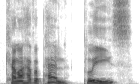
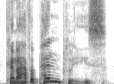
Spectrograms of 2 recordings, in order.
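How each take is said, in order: First: Please is heavily stressed, sounding annoyed. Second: Please is lightly stressed, sounding polite. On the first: The listener seems to have done something wrong. The speaker calls it wrong. "the word please was stressed more" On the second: A normal, courteous request. The speaker calls it right. "I didn't stress the word please too much. I used normal question intonation"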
